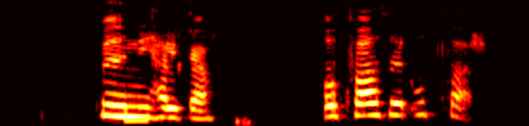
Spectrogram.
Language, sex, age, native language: Icelandic, female, 20-29, Icelandic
